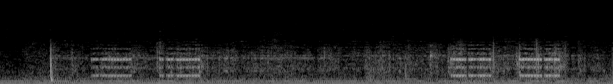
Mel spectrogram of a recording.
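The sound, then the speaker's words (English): Telephone keypad tones as a number is dialed to call Nick at the Nichols Agency: a click, then two quick beeping tones, a pause, and two more, over a low steady hum with no talking. “Get Nick on the phone, will you? From here.”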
